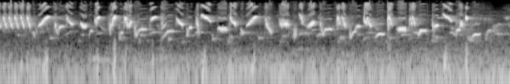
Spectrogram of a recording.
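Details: Energetic canary song for teaching other birds: an unbroken rush of loud, high chirps, rising and falling whistled slurs and quick trills, nearly clean of background noise.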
